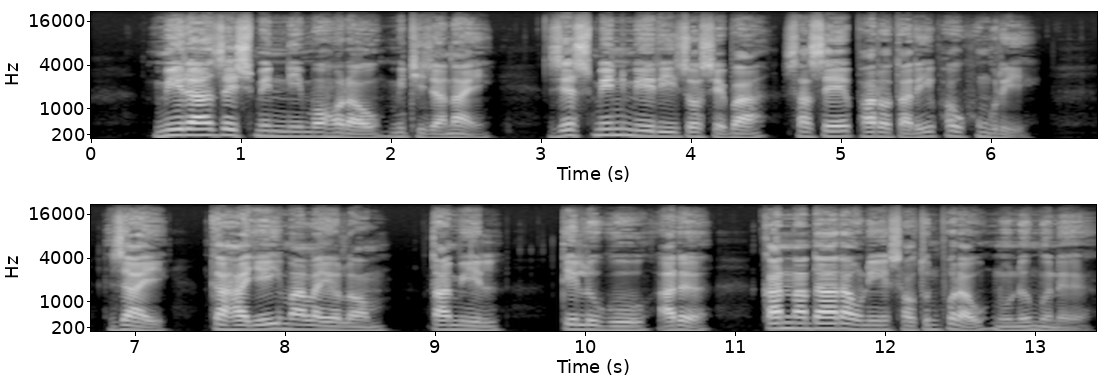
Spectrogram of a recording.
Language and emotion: Bodo, neutral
